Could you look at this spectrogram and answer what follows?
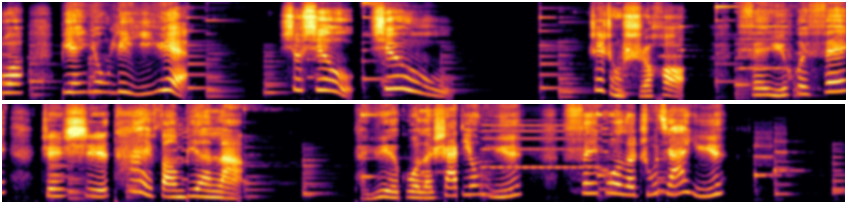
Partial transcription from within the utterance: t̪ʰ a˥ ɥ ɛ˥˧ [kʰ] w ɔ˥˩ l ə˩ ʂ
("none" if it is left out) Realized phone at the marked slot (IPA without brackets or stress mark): k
